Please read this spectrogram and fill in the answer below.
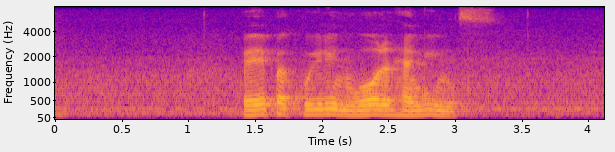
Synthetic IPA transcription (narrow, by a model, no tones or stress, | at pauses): peːpəkʰwilĩnwɔlɦɛ̃ŋɡĩŋs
